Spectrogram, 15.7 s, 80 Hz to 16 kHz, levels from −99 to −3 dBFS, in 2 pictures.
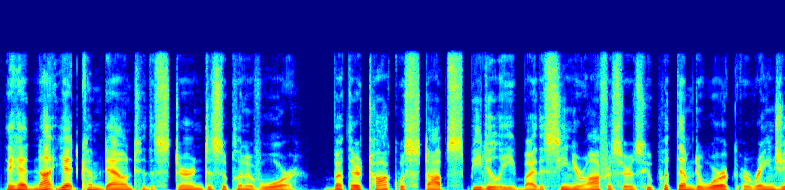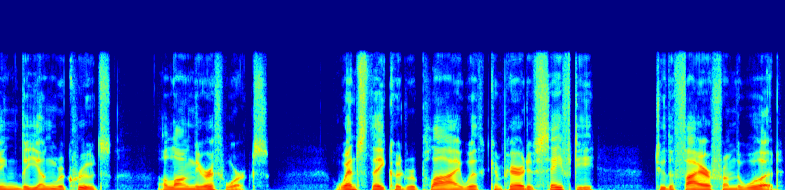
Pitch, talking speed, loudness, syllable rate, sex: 105 Hz, 180 wpm, -20 LUFS, 5.1 syllables/s, male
